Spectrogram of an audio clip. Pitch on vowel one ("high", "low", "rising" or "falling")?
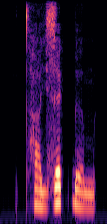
low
